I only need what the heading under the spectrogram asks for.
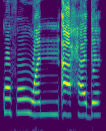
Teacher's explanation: حمزہ حروف الابہار میں سے ہے، ابہار کا معنی ہے ظاہر کرنا، تو ہم یہ تنوین کو ظاہر کریں گے اور اسے نون ساکن ادا کریں گے اور بغیر کوئی غنہ کے یہ حکم کو ادا کریں گے۔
